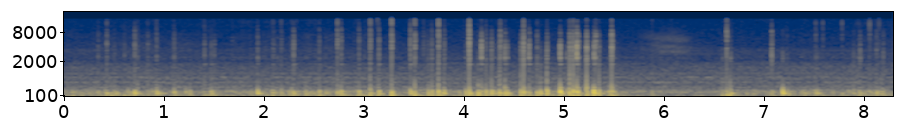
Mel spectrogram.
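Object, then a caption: Metal mesh microphone grille. Long nails tap and scratch both sides of the hollow metal mesh grille on a Blue Yeti microphone. Dense, irregular taps and scraping rustles sound heavy and boomy in the low end, with sharp clicky transients. The activity eases into a quieter stretch near the six-second mark before a few more taps.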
